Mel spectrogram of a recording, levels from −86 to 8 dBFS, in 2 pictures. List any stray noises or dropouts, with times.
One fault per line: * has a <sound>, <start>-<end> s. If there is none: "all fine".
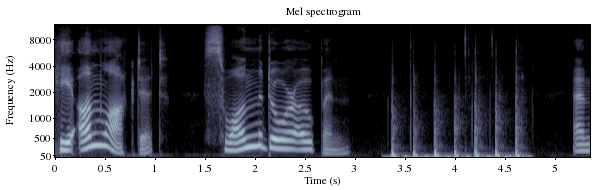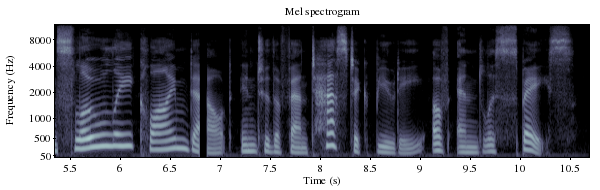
* has a thud, 3.3-4.8 s
* has a dropout, 6.8-6.9 s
